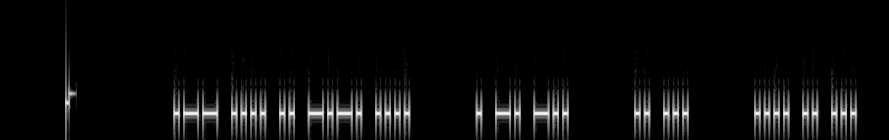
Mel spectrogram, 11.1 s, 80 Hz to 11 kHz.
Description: Morse code, heard as a keyed tone, about 20 wpm, 700 Hz. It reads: WHICH END IS HIS
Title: 2x Word-Spacing - Sentences from Top 300 Words - 20wpm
